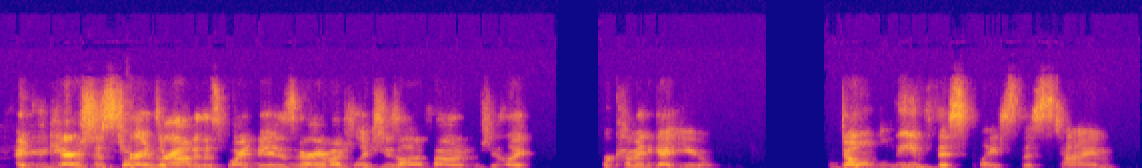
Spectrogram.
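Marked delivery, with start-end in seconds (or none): 4.5-8.3 put-on voice with implicit menace under the words. Recapping a scene, acting out Karis on the phone to Rue: Karis's mock-threatening voice. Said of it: "there was an implicit threat in that voice".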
